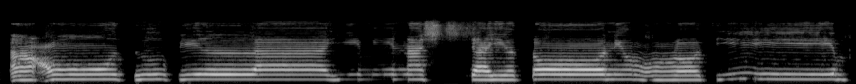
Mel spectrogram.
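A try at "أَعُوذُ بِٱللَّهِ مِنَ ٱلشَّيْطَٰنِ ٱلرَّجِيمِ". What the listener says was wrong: Pokoknya jangan terlalu panjang. Minasyaitoni.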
